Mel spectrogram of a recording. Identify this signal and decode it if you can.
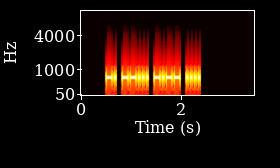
Morse code, heard as a keyed tone, about 29 wpm, 700 Hz. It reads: N7YH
